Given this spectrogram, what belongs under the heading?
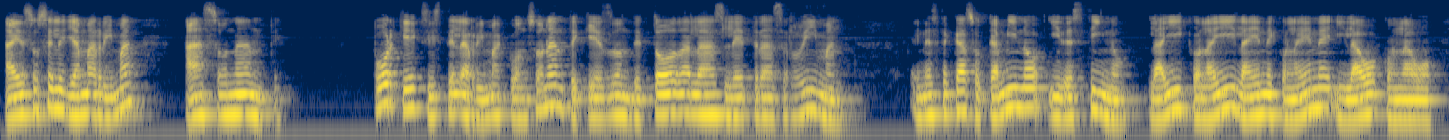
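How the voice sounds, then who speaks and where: A male teacher giving a recorded lecture, explaining slowly and spelling out examples. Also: medium pitch, creaky. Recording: dull lo-fi recording.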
